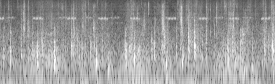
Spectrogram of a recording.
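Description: Footsteps shuffle slowly on a hard floor.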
